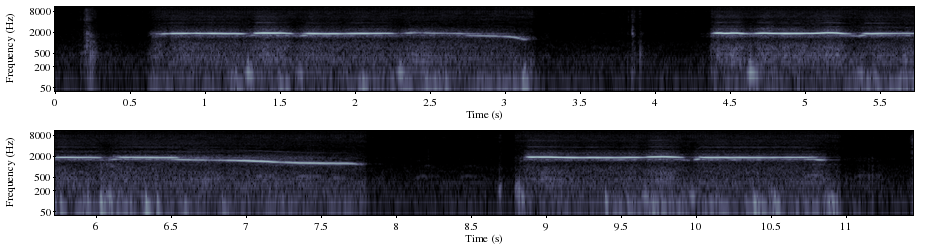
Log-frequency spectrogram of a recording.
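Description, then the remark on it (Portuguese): A person whistles like a bird in three long, steady phrases, each sliding slightly downward at the end, separated by short pauses. The whistling is clear, with no talking. “E os passarinhos, por onde ele andava, assobiavam.”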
